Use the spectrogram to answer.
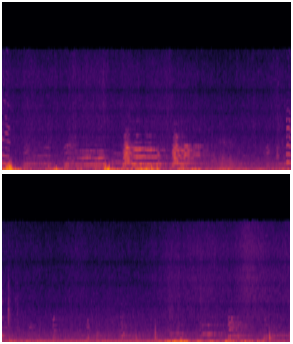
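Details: Black Trumpeter Swans, including a male long wary of people, call toward New Guinea Singing Dogs; several clear horn-like honks with stacked overtones sound in the first few seconds, then softer scattered notes over low rumbling background.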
